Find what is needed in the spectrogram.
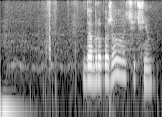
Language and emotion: Russian, neutral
